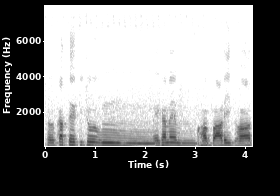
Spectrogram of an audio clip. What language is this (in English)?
Bangla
